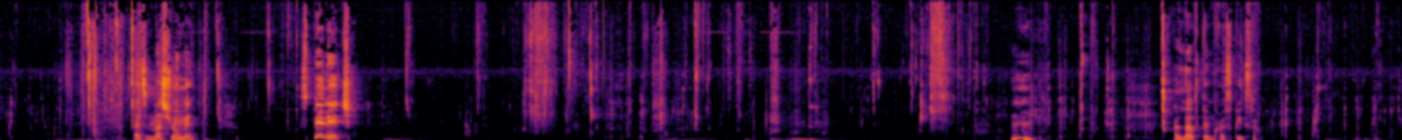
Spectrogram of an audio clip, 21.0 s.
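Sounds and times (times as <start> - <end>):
crunchy pizza chewing: 6.9 - 11.8, 12.8 - 17.6, 18.9 - 21.0
person humming mm: 15.2 - 15.6.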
